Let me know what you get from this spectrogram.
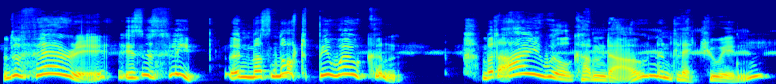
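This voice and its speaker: A man voicing an unhurried female snail in a storybook, drawing out her words very slowly. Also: very high voice, sing-song, breathy edge, dull audio, voice pushed up, exaggerated voice. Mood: slow, unruffled. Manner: drawn-out, very slow delivery. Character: slow, unhurried female snail servant of a fairy.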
